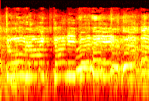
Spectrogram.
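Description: A short sung phrase: a high voice holding a few notes that step up and down in pitch, in a wavering, yodel-like line.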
